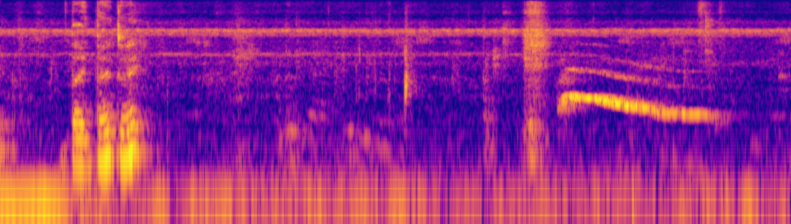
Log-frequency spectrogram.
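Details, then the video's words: A pet talking Indian ringneck (rose-ringed) parakeet gives a short burst of speech-like talking, then a long, drawn-out falling vowel, in a quiet indoor room. "Talking Parrot | Indian Ringneck Parrot"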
